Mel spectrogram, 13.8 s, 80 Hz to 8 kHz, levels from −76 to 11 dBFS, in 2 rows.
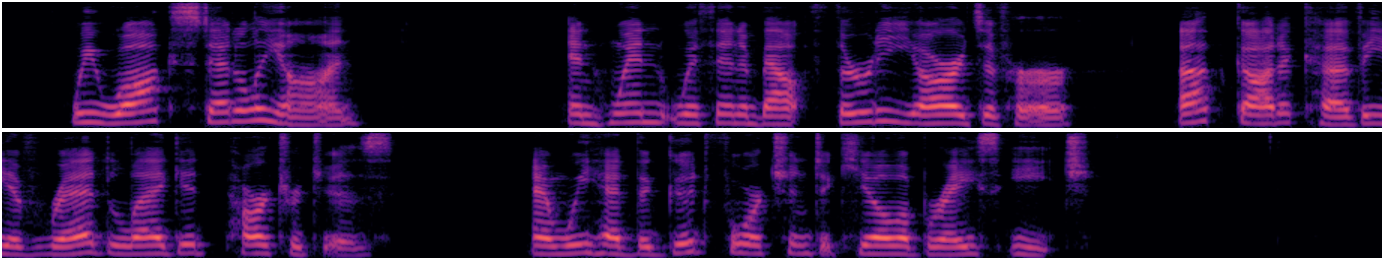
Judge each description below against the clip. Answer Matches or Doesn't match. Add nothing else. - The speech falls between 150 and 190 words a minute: Doesn't match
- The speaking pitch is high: Matches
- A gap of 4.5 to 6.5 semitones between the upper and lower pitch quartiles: Doesn't match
